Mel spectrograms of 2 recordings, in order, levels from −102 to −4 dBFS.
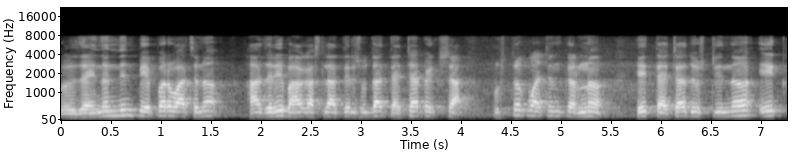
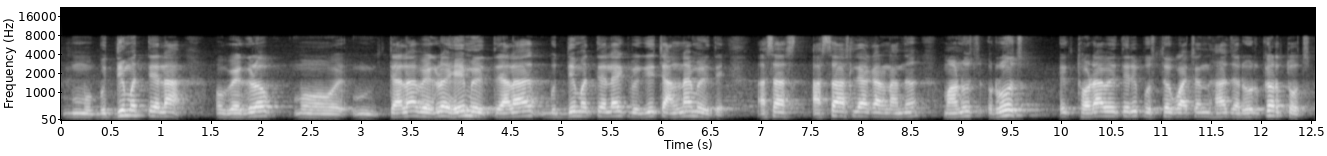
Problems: constant background noise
